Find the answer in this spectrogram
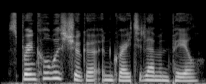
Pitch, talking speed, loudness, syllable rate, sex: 205 Hz, 205 wpm, -18 LUFS, 5.9 syllables/s, female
